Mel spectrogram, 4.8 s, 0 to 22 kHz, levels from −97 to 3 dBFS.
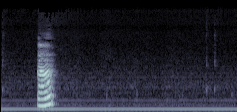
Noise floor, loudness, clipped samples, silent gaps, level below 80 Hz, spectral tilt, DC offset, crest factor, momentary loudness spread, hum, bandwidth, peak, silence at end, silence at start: -45 dBFS; -18 LUFS; under 0.1%; none; -66 dBFS; -6.5 dB/octave; under 0.1%; 24 dB; 29 LU; none; 9 kHz; -4 dBFS; 3.65 s; 0.75 s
